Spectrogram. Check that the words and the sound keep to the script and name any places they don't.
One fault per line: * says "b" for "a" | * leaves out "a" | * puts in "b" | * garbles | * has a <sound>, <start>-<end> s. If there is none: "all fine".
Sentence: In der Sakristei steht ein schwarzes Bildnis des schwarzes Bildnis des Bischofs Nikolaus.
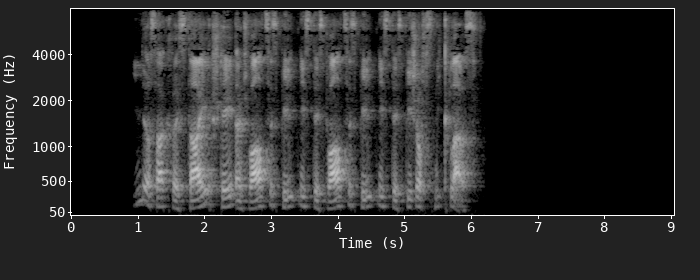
all fine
